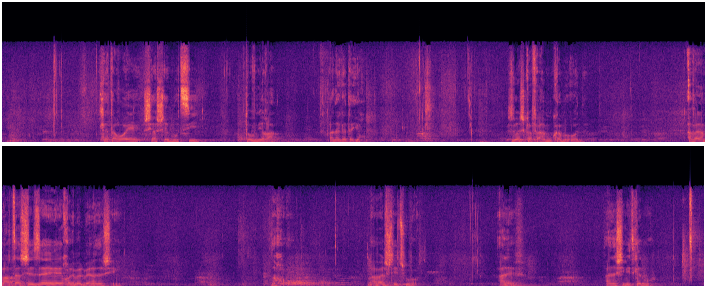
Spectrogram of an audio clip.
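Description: An elderly man speaks calmly and with emphasis, close by.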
